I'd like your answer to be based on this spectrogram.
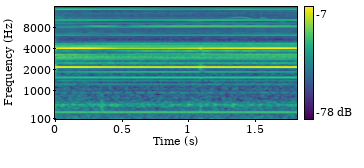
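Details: Child AED demo after 30:2 CPR, pediatric pads for under 25 kg: device analyzes, then a steady high-pitched electronic buzzing tone signals shock advised and ready to deliver.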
